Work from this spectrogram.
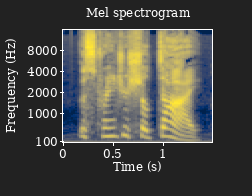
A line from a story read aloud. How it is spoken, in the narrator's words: snapped one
